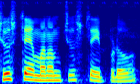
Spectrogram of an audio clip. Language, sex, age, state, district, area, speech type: Telugu, male, 18-30, Andhra Pradesh, Bapatla, urban, spontaneous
